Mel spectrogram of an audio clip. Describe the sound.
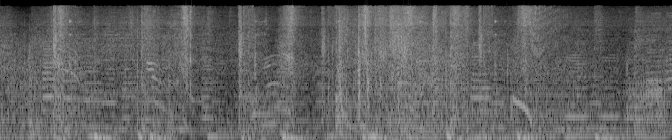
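Gunfire in a dubbed animated cartoon: many sharp, cracking bursts in quick succession over a steady low rumble, loud and densely packed across the whole moment.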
